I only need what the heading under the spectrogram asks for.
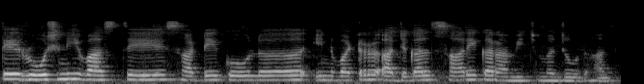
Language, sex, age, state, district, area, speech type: Punjabi, female, 45-60, Punjab, Ludhiana, urban, spontaneous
